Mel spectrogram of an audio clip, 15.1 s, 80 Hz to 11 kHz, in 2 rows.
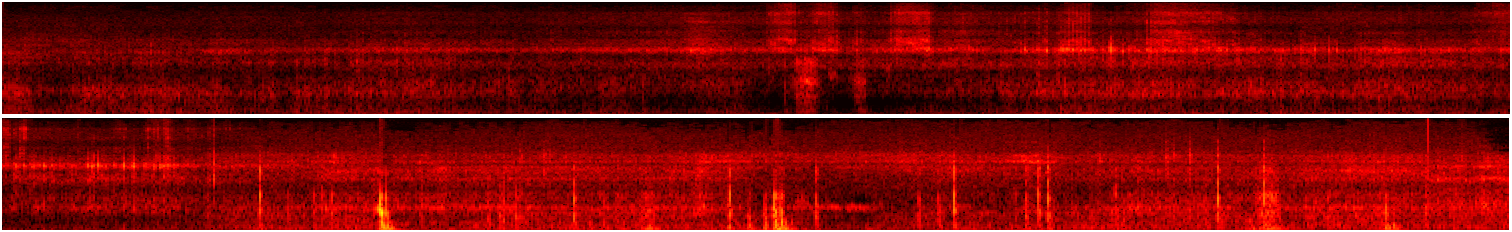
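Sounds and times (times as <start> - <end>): wind buffeting microphone: 6.1 - 15.0
water sloshing against boat: 8.3 - 14.8
heavy low thumps: 13.8 - 14.7.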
